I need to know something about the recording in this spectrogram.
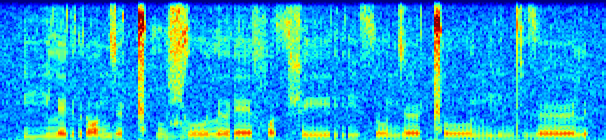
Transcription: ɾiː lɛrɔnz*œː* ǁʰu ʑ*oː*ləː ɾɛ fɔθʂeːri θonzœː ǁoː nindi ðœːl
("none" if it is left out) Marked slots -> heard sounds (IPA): œ, oː

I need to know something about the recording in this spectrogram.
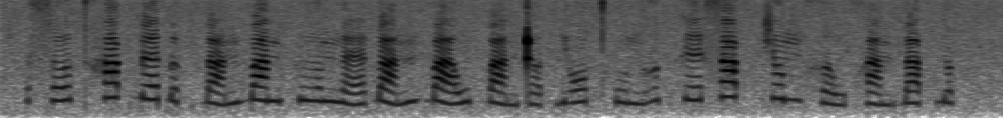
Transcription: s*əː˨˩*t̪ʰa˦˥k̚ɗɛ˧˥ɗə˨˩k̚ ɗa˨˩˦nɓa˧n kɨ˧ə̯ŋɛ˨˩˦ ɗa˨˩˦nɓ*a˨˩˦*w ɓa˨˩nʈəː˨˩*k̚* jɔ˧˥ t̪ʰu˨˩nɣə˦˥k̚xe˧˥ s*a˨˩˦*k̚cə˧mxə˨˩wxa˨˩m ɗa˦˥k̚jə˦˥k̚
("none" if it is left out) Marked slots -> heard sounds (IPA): əː˧˥, a˨˩˦, t̚, a˦˥

